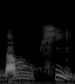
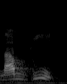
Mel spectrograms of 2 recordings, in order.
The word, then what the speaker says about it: 남이: 네, 조부님이 이제 이름 발음 잘해야 되겠 남희, 여기는 남이. 네, 남이와 그 다음에 넷째 딸이 결혼했어요.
